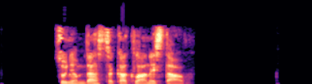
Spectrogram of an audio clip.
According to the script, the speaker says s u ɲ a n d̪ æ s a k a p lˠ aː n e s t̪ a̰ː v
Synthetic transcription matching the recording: s u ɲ a m d̪ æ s a k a k lˠ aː n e s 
